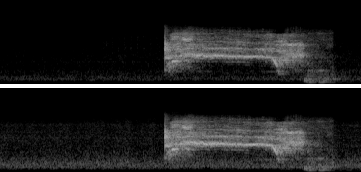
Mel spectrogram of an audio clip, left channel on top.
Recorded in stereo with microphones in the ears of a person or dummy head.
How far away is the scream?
About 1.3 m.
